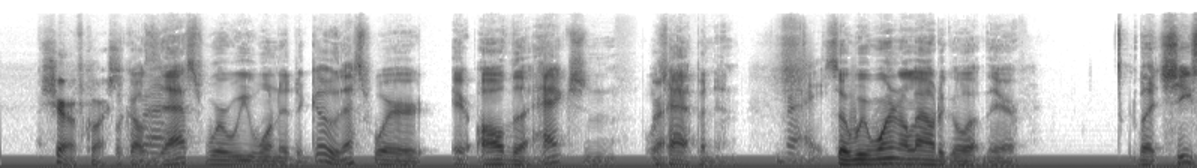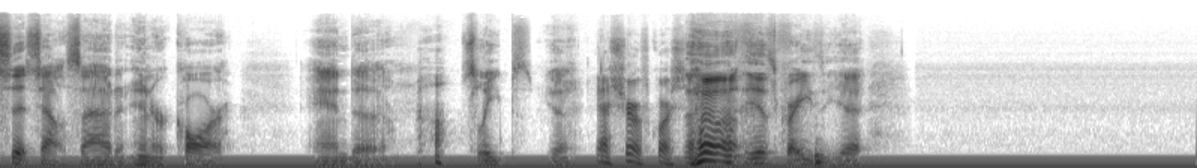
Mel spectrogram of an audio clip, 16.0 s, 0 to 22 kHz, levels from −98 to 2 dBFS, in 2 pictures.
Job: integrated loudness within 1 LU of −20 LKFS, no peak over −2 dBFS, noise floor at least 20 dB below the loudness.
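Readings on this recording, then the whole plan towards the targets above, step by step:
mains hum 50 Hz; hum harmonics up to 250 Hz; level of the hum −26 dBFS; integrated loudness −23.0 LKFS; sample peak −1.5 dBFS; target loudness −20.0 LKFS
→ mains-hum notches 50/100/150/200/250 Hz
level +3 dB
brickwall limiter −2 dBFS

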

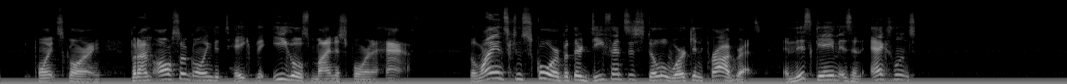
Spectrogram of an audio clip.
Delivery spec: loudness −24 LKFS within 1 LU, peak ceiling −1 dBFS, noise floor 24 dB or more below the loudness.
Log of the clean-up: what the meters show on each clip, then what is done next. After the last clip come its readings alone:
mains hum 50 Hz; hum harmonics up to 250 Hz; level of the hum −33 dBFS; integrated loudness −30.0 LKFS; sample peak −14.0 dBFS; target loudness −24.0 LKFS
→ hum removal 50 Hz, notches 5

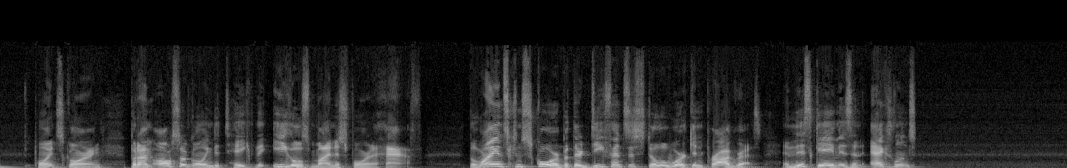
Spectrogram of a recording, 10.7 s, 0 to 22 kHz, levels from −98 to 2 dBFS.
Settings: mains hum none found; integrated loudness −30.0 LKFS; sample peak −14.5 dBFS; target loudness −24.0 LKFS
→ level +6 dB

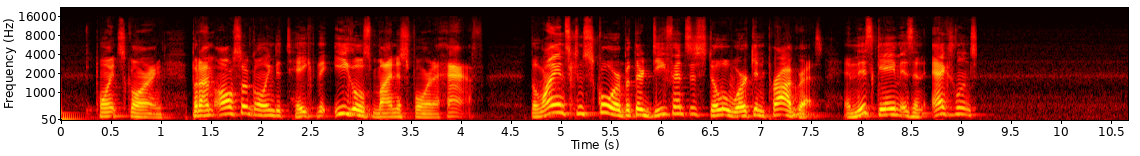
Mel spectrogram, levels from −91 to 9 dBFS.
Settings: integrated loudness −24.0 LKFS; sample peak −8.5 dBFS; background noise floor −63 dBFS

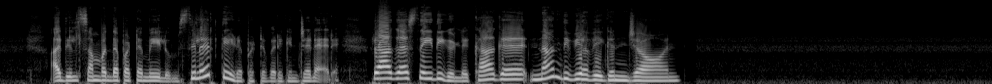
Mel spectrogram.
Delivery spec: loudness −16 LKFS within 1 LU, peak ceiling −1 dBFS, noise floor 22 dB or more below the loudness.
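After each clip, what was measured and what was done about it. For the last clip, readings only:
share of clipped samples 0.8%; peaks flattened at −12.5 dBFS; integrated loudness −22.0 LKFS; sample peak −12.5 dBFS; target loudness −16.0 LKFS
→ clipped peaks rebuilt −12.5 dBFS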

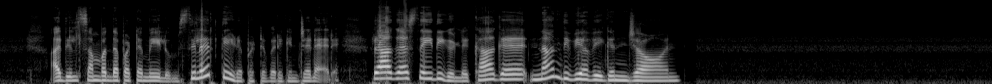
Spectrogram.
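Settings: share of clipped samples 0.0%; integrated loudness −21.0 LKFS; sample peak −3.5 dBFS; target loudness −16.0 LKFS
→ level +5 dB
brickwall limiter −1 dBFS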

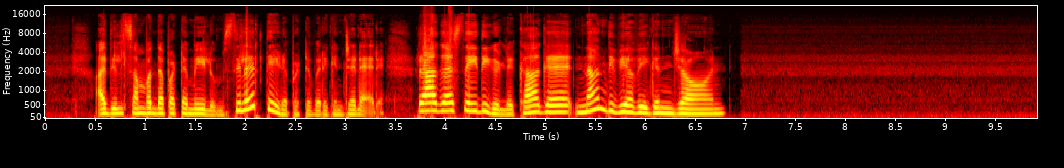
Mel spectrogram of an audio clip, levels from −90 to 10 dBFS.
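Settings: integrated loudness −16.5 LKFS; sample peak −1.0 dBFS; background noise floor −53 dBFS

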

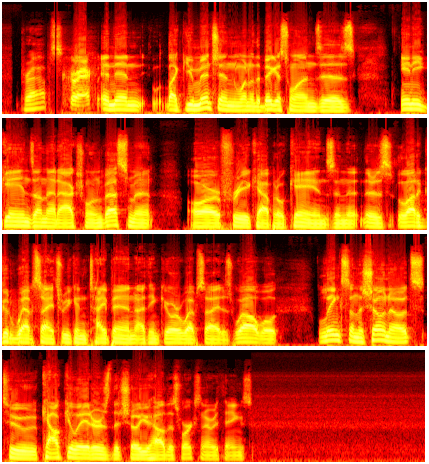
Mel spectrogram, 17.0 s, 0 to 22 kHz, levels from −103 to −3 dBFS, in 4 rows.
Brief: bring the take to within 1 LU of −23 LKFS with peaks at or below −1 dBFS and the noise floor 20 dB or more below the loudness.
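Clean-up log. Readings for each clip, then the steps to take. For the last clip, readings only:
share of clipped samples 1.0%; peaks flattened at −11.5 dBFS; number of dropouts 1; longest dropout 26 ms; integrated loudness −21.5 LKFS; sample peak −11.5 dBFS; target loudness −23.0 LKFS
→ clipped peaks rebuilt −11.5 dBFS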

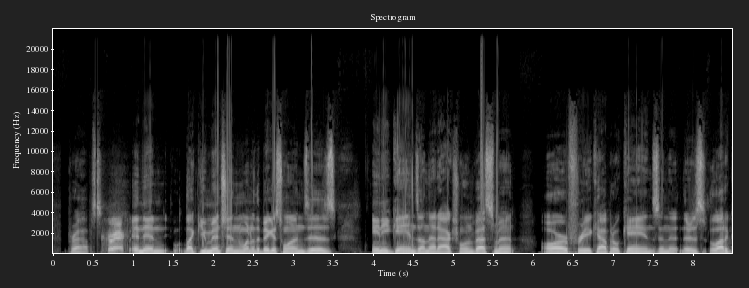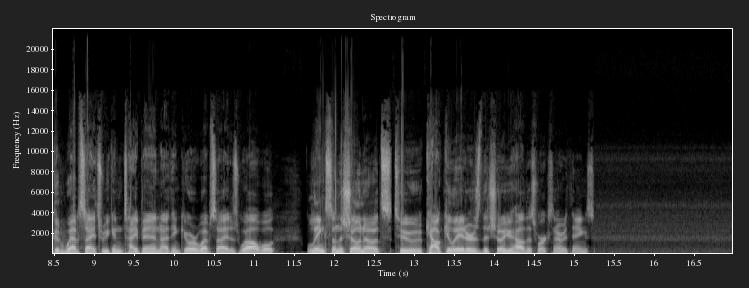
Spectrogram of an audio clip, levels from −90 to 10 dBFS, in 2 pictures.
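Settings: share of clipped samples 0.0%; number of dropouts 1; longest dropout 26 ms
→ repair the gap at 0:00.52, 26 ms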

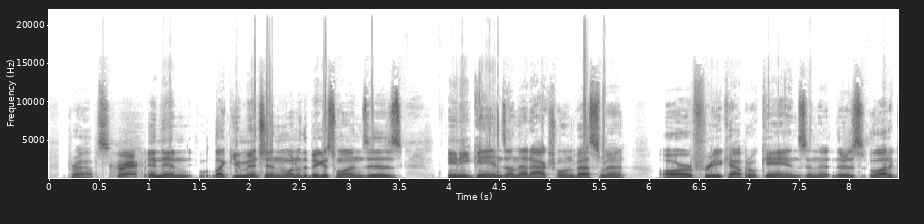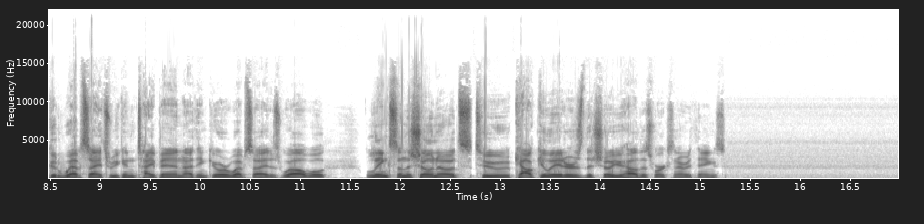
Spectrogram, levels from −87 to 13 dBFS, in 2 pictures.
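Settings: number of dropouts 0; integrated loudness −21.0 LKFS; sample peak −2.5 dBFS; target loudness −23.0 LKFS
→ level −2 dB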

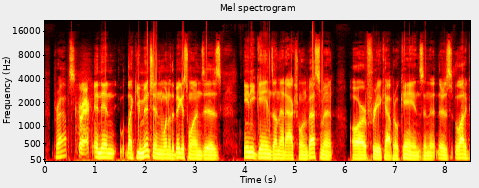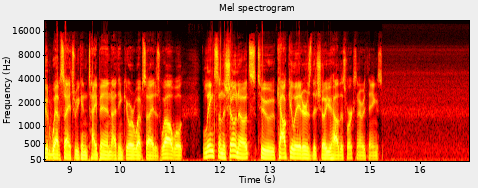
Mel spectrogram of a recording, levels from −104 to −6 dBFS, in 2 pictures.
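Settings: integrated loudness −23.0 LKFS; sample peak −4.5 dBFS; background noise floor −58 dBFS

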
